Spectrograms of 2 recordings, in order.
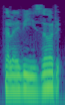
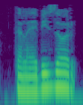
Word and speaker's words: televizor: Imenice televizor i radijator, koji imaju dugosilazne akcente na trećem slogu, pravilno se akcentuju kao oblici sa kratkouzlaznim akcentima na drugom slogu i dužinom na mestu starog akcenta, televizor i radijator.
